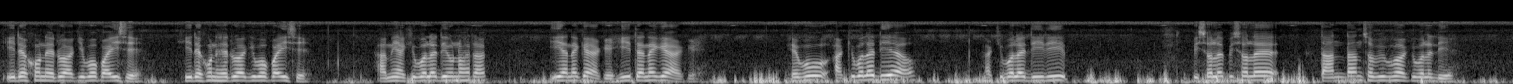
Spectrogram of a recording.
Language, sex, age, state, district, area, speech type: Assamese, male, 30-45, Assam, Lakhimpur, rural, spontaneous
